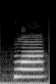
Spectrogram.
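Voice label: "zhua", Mandarin Chinese syllable, neutral tone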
